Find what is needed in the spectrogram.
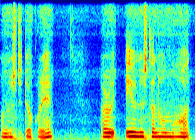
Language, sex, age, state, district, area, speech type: Assamese, female, 30-45, Assam, Majuli, urban, spontaneous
